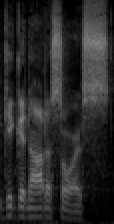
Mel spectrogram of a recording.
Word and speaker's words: Giganotosaurus: Like, I saw, speaking of dinosaurs, someone posted on Twitter, like, how do you pronounce the G in Giganotosaurus? I always say Giganotosaurus or Giganotosaurus, but like, Jurassic World Dominion, there was a Giganotosaurus, and it said Giganotosaurus. Mm. But I always said Giganotosaurus because it's like gigantic, whatever. Mm. One of the comments said, it's pronounced like the G in GIF, which I thought was very funny.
